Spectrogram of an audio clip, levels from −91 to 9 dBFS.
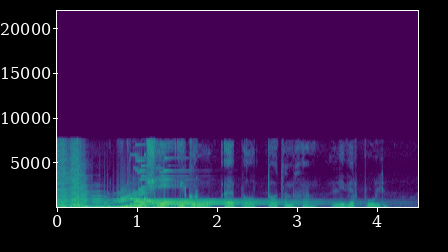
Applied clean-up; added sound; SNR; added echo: none; Keyboard (musical); -4 dB; none.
